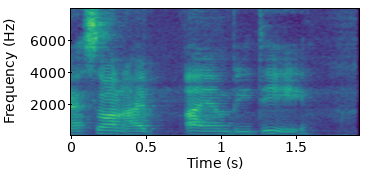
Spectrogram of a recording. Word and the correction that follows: IMDb: which is... – IMDb. – Yeah, did I say it wrong? – IMBD.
